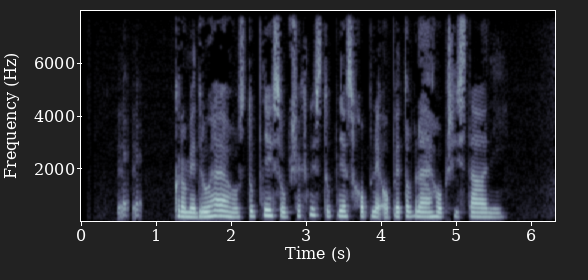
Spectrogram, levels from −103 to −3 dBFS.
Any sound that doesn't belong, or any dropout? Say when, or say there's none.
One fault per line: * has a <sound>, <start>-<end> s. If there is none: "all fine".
* has a laugh, 0.5-0.8 s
